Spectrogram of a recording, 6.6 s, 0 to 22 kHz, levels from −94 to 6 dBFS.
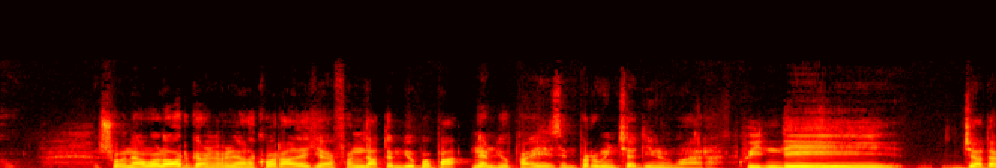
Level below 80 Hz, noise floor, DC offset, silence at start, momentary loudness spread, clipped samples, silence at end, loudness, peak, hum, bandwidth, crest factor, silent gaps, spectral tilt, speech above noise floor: -68 dBFS; -52 dBFS; under 0.1%; 0.35 s; 10 LU; under 0.1%; 0 s; -26 LUFS; -8 dBFS; none; 11.5 kHz; 18 dB; none; -6 dB/octave; 26 dB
